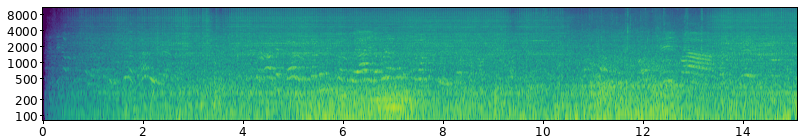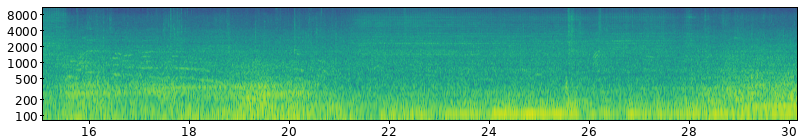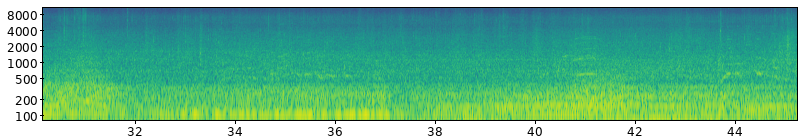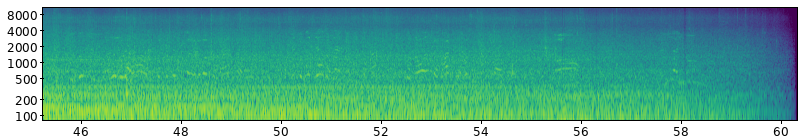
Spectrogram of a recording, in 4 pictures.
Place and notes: Castello, Venise, Italie - People in Venezia
People in Venezia, near the Biennale, Zoom H6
